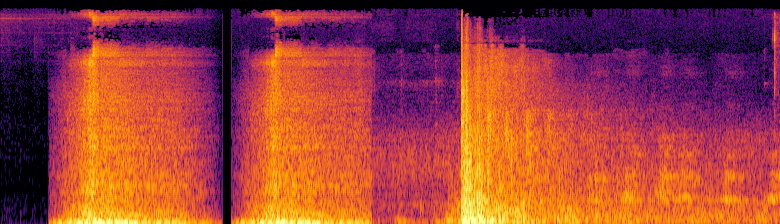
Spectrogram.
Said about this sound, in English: Loud explosions in northern Gaza today as Israel's defense minister said that Hamas's last strongholds there are surrounded.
